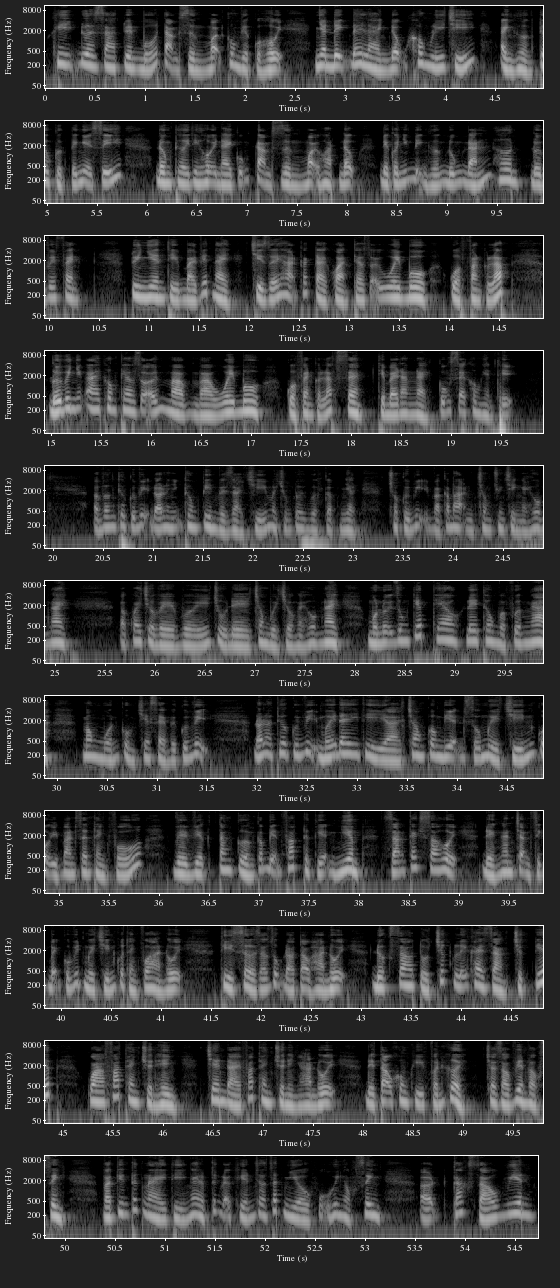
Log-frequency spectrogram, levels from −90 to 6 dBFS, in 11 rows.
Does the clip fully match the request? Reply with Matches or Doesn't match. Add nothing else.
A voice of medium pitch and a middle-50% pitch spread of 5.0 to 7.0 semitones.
Doesn't match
